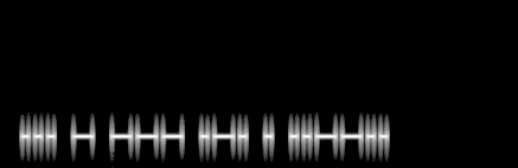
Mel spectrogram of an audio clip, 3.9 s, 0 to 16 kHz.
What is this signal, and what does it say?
Morse code, heard as a keyed tone, about 25 wpm, 700 Hz. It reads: STORE?
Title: Sentences from Top 1000 Words - Review Part 5 - 25wpm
